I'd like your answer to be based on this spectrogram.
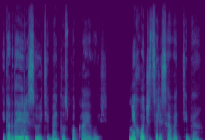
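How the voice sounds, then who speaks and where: Shy teenage girl, soft timid voice, mellow tone, read by a woman. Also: mid-range voice, brisk, close to an everyday voice.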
